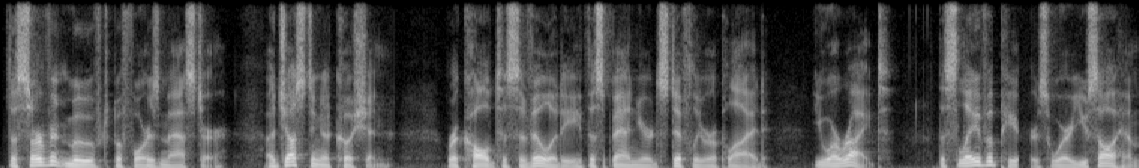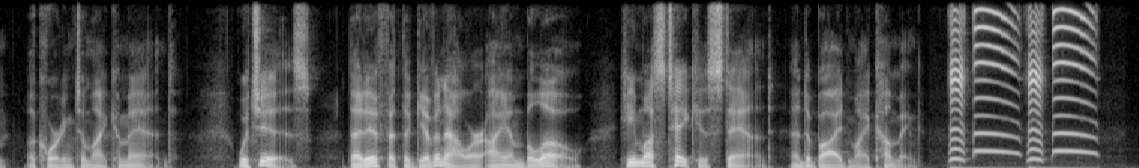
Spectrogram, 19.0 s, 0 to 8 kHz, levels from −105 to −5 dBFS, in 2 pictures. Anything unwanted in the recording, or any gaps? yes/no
yes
